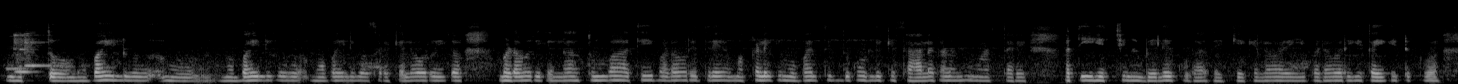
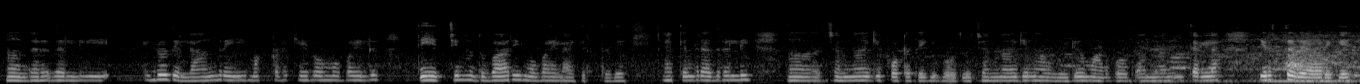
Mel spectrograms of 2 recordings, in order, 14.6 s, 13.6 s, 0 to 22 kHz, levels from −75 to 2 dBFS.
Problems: background sounds at intervals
